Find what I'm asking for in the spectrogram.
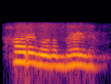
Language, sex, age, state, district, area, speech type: Kannada, male, 30-45, Karnataka, Bidar, rural, conversation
